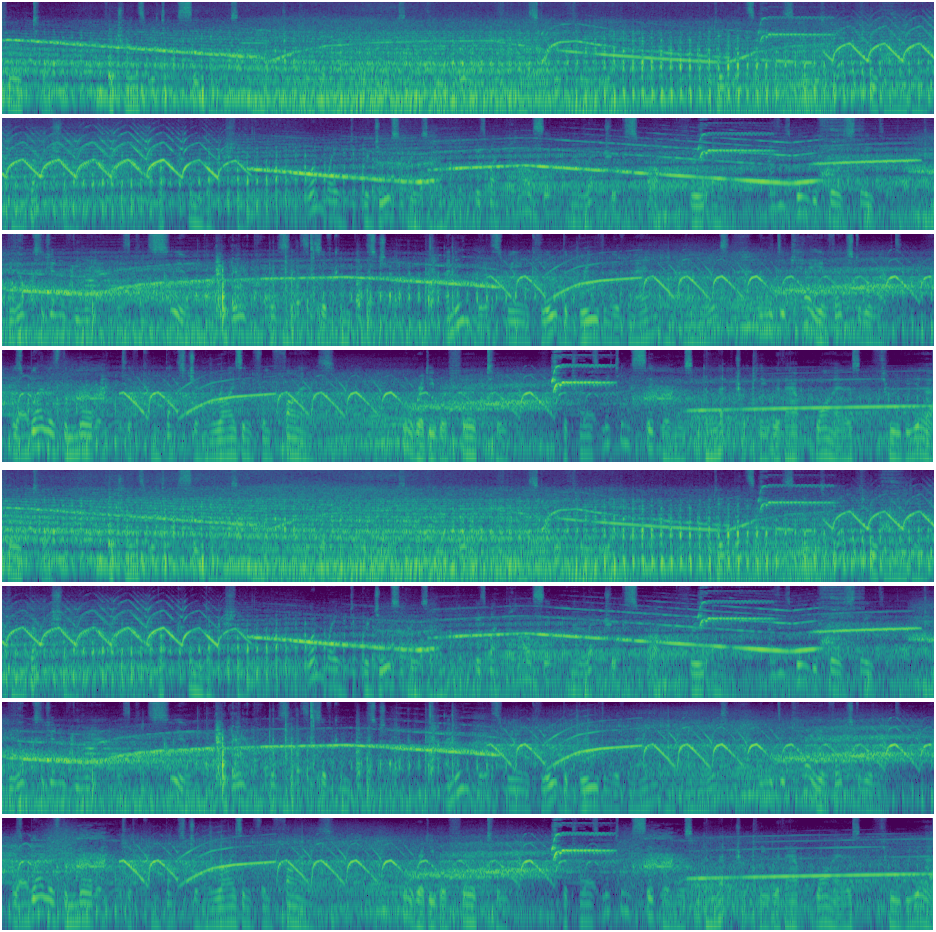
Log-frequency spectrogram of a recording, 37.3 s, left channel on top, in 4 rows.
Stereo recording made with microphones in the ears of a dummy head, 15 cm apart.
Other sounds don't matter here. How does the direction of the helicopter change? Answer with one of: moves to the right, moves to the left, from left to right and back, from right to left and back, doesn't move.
moves to the left.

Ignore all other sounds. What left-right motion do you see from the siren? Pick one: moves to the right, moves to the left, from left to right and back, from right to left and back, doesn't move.
moves to the right.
